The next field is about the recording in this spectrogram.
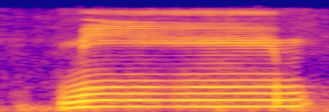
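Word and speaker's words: م: মিম। এই অক্ষরটি ঠোঁটের শুকনা অংশ হইতে মিম উচ্চারিত হয়। এই ঠোঁটের এই শুকনা অংশ থেকে উচ্চারিত হবে মিম এবং 3 আলিফ টান হবে।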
